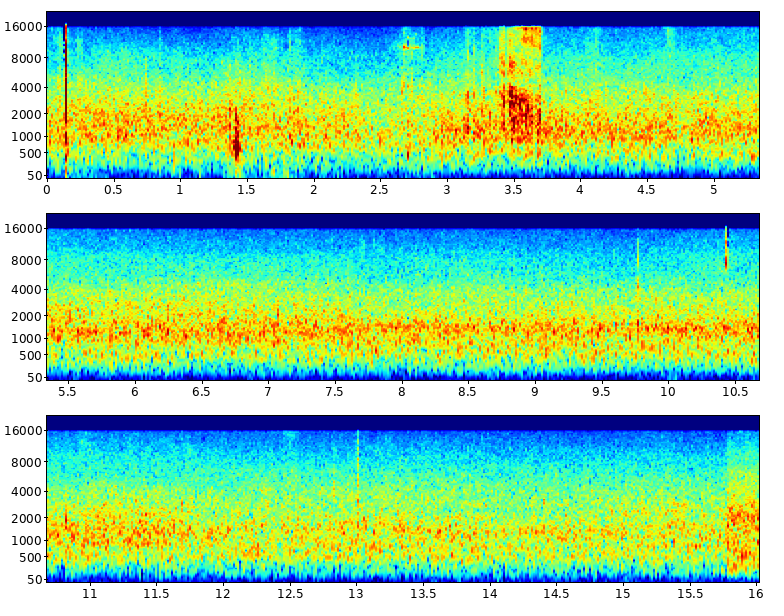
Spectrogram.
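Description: Fast, shallow stream rushing over rocks: a steady, even water hiss. A couple of sharp knocks from camera gear being handled sound in the first second and a half, and there is a brief rustle about three and a half seconds in.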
